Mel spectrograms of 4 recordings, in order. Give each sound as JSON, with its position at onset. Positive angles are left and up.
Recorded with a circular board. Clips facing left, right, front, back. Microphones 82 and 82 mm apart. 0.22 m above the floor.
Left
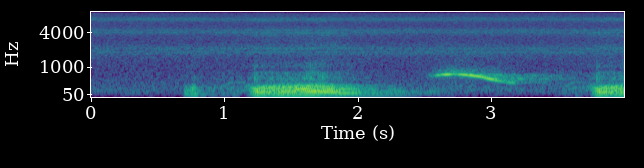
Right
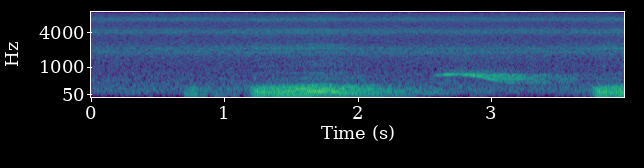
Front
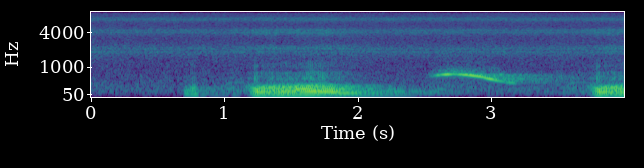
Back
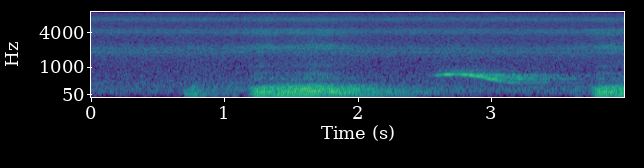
{"t": 0.7, "sound": "snoring", "azimuth_deg": 60, "distance_m": 1.8}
